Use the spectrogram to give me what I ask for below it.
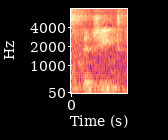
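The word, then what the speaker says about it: Fagit: new student from India whose name is Fajit, but it's spelled F-A-G-I-T.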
